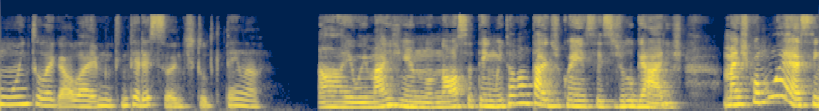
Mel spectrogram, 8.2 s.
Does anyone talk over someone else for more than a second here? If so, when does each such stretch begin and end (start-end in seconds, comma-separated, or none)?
none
